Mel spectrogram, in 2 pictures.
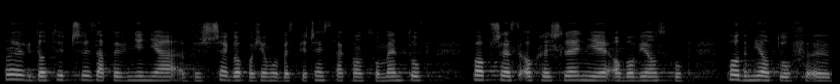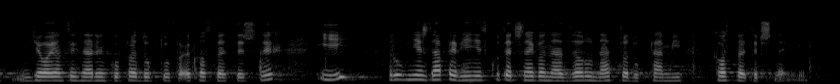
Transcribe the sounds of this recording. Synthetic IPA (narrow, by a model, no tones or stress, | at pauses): pɾɔjɛɡd̪̚d̪ɔt̪ɘt͡ʂɘzapɛvɲeɲavɘʂːɛɡɔpɔʑɔmubɛspʲjɛt͡ʂɛ̃j̃st̪fakɔnsumɛnt̪uf | pɔpʂɛsɔ̰kɾɛɕlɛɲɛʔɔbɔvʲjɔ̃w̃skuf | pɔd̪mʲɔt̪ufd͡ʑawajɔnt̪sɘxnaɾɘnkupɾɔd̪uk̚t̪ufkɔsmɛt̪ɘt͡ʂnɘx | i | ɾuvɲɛʐzapɛvɲeɲɛskut̪ɛt͡ʂnɛɡɔnad̪zɔɾunat̪̚pɾɔd̪ukt̪amʲikɔsmɛt̪ɘt͡ʂnɘ̰mʲḭ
